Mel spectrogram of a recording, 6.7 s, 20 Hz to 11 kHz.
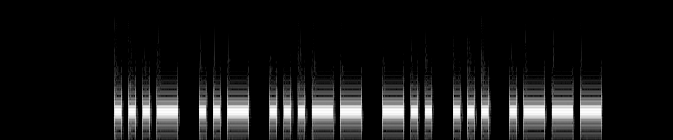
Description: Morse code, heard as a keyed tone, about 17 wpm, 700 Hz. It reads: VU3DSJ
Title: DXCC-100 Call Signs - 6 Characters - Repeated 3x - 17wpm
